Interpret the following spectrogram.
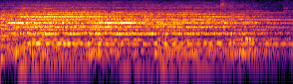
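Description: Sixth-grade string orchestra playing: violins, violas, cellos and basses holding long, sustained chords.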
